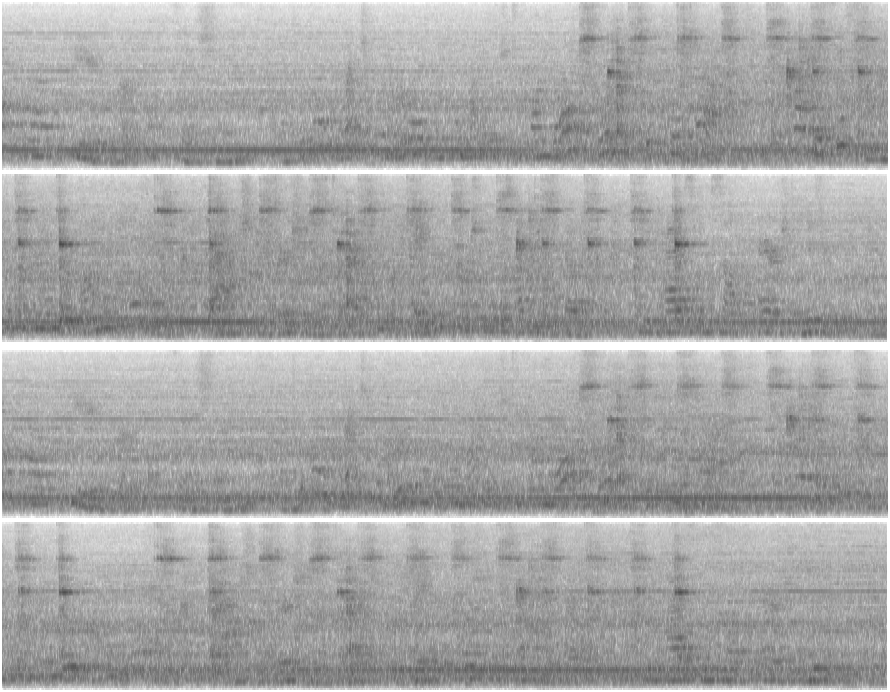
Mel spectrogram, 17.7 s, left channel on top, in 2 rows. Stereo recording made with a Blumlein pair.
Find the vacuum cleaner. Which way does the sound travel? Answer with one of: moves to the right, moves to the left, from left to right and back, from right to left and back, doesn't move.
from right to left and back.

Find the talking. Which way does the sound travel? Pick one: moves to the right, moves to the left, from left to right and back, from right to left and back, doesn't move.
moves to the left.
